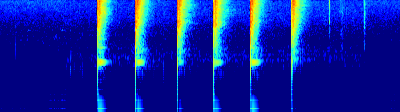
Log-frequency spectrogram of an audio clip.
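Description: Several gunshots crack outdoors in quick succession.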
